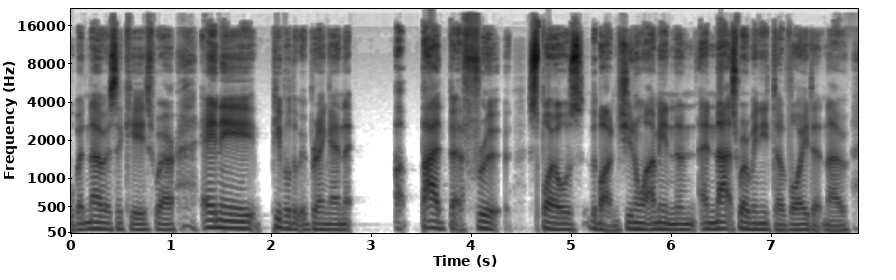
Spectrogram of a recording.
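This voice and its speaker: A man in his thirties speaks as a guest in a casual business interview, quick and upbeat, often restarting his sentences as he thinks aloud. His voice sits a little low and moves along at a brisk pace. The sound is dry and close, with no room around it. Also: dry recording. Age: 30s. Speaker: guest, real estate brokerage owner.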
